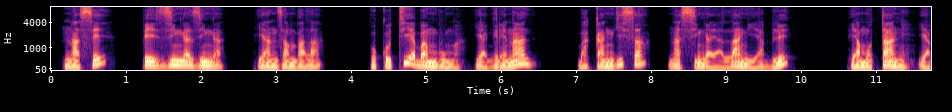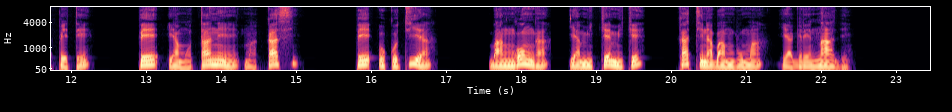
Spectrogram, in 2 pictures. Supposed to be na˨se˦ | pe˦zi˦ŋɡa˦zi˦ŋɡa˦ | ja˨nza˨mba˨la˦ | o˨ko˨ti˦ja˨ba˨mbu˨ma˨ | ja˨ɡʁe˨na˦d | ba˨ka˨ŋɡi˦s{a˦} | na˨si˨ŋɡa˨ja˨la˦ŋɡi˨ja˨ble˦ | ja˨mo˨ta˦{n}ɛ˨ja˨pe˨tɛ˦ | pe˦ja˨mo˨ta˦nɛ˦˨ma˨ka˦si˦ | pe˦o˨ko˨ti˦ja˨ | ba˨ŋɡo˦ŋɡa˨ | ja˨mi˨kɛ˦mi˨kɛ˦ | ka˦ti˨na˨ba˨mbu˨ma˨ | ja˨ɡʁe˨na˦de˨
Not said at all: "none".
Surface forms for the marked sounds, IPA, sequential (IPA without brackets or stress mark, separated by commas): a˦, n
